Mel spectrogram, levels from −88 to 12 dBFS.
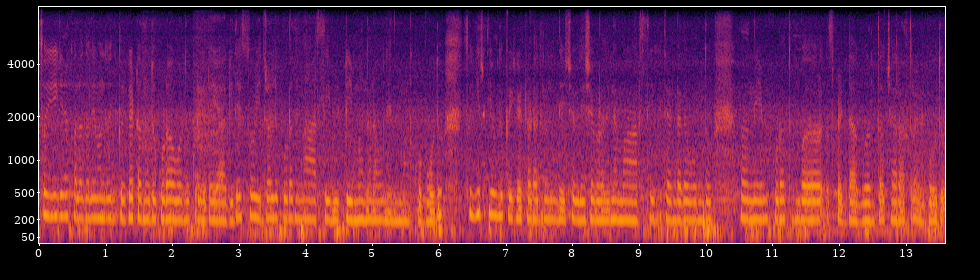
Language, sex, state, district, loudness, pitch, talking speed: Kannada, female, Karnataka, Dakshina Kannada, -16 LUFS, 200 Hz, 165 wpm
